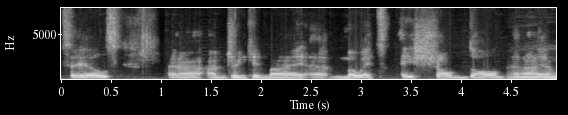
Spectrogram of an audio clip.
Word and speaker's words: Moët: And a beautiful pronunciation of Moët as well, which is the correct pronunciation.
